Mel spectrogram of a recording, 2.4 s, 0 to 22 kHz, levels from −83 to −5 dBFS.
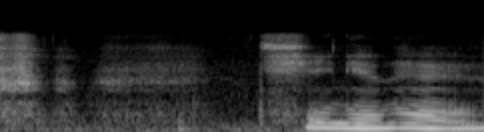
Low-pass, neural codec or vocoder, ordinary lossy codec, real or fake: none; none; none; real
